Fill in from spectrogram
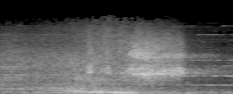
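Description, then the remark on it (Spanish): A car engine revs and climbs in pitch as the vehicle pulls away, setting off on a trip from San Sebastián de los Reyes in the north of Madrid, with a brief squeal of tires in the middle before the sound eases off. No one speaks. “Pues montense en el coche con nosotros que comenzamos el viaje en San Sebastián de los Reyes.”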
